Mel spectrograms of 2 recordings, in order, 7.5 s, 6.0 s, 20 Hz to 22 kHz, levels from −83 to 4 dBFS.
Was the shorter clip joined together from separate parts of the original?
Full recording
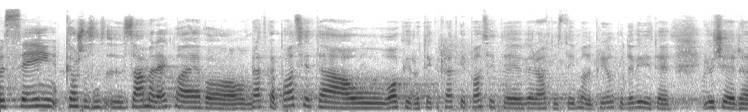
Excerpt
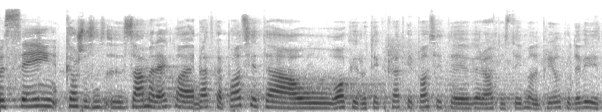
yes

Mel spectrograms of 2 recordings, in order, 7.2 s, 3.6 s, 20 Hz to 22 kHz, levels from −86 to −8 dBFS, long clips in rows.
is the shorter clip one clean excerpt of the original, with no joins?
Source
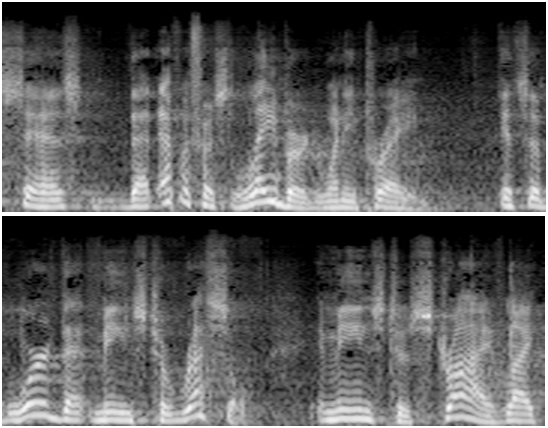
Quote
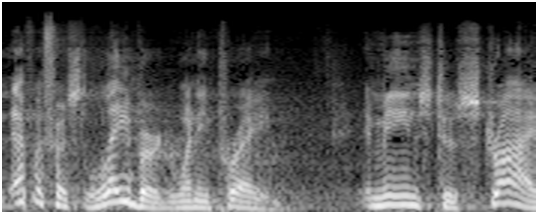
no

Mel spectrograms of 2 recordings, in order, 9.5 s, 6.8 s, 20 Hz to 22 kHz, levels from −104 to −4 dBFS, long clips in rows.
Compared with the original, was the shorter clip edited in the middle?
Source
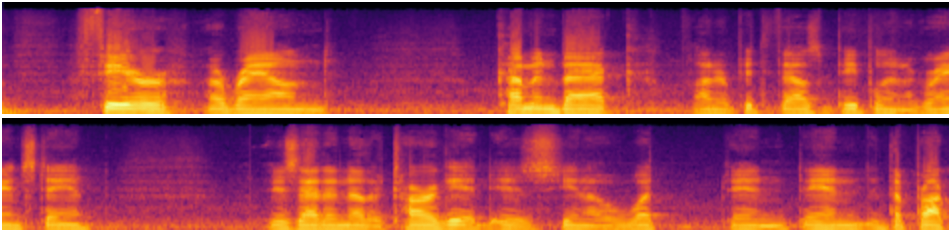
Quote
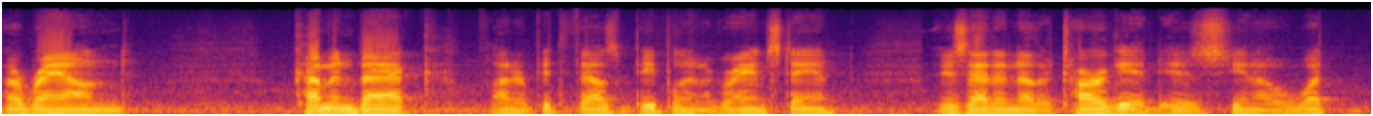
yes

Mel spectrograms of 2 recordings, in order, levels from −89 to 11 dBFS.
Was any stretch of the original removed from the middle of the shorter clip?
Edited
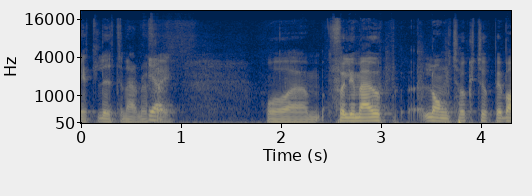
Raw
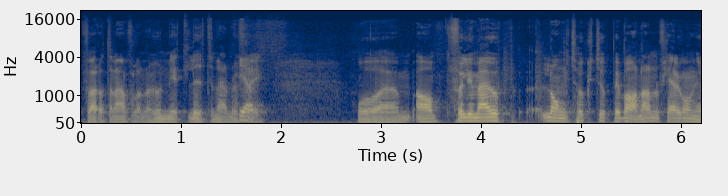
yes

